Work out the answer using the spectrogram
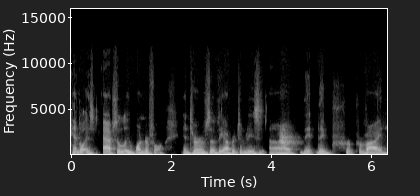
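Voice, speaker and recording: Speaking at a moderate pace, a man has a dark, mellow, somewhat breathy tone. His intonation is monotone and flat. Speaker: retired professor and author living in a retirement community. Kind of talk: casual panel talk. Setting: video call. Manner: halting with repetitions.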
